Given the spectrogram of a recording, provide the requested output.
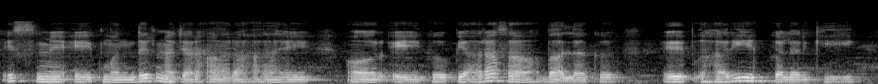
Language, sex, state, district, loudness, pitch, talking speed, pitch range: Hindi, male, Uttar Pradesh, Budaun, -16 LUFS, 110 Hz, 115 wpm, 110-120 Hz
